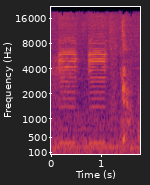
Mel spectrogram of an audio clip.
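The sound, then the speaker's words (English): A phone notification beeps twice in quick succession, two short high-pitched electronic tones, followed by a brief click, all fairly quiet over a low background hum. “But first, a word from our phone.”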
